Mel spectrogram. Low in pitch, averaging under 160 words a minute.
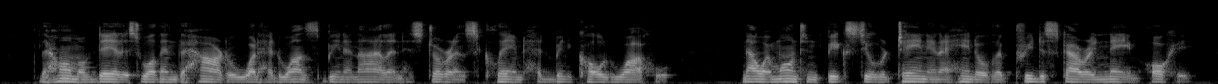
No: low, 120 Hz; average, 170 wpm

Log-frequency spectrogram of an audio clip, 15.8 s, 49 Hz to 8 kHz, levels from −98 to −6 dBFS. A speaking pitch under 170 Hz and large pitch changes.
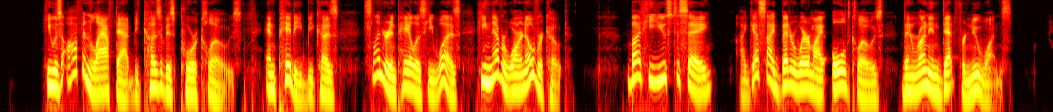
Yes: low, 135 Hz; wide, 6.9 semitones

